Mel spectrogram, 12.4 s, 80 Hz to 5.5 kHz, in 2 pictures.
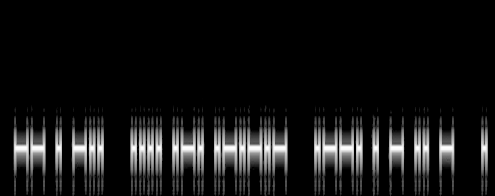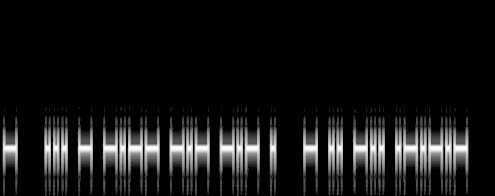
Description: Morse code, heard as a keyed tone, about 23 wpm, 600 Hz. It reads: MED HR. PETIT ET STYKKE TID.
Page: Ferie 23 wpm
